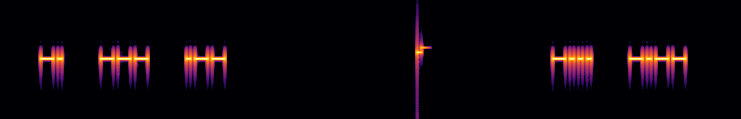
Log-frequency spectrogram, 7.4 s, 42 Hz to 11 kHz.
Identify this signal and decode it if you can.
Morse code, heard as a keyed tone, about 28 wpm, spaced as for 16 wpm, 690 Hz. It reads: NOW BY
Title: 3x Character Spacing - Top 100 Words - 28wpm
